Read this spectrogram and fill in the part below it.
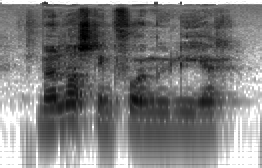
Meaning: tax form
- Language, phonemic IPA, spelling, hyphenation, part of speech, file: Dutch, /bəˈlɑs.tɪŋ.fɔr.myˌliːr/, belastingformulier, be‧las‧ting‧for‧mu‧lier, noun, Nl-belastingformulier.ogg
